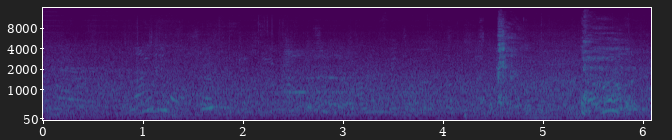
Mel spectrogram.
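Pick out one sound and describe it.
Several men talk outdoors nearby.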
